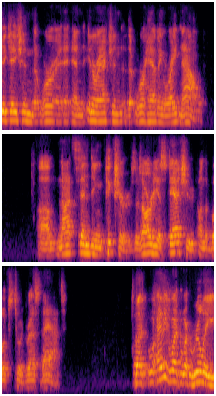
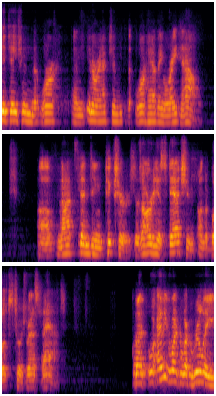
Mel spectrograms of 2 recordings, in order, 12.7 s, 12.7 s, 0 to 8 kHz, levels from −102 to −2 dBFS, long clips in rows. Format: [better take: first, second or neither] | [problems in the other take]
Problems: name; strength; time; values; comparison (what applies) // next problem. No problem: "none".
first | noise reduction (neural mask model DeepFilterNet 3)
